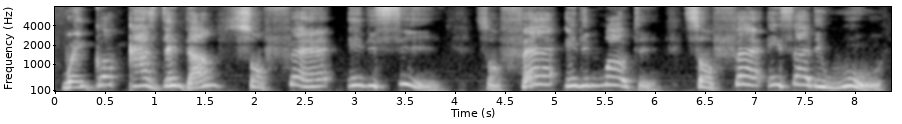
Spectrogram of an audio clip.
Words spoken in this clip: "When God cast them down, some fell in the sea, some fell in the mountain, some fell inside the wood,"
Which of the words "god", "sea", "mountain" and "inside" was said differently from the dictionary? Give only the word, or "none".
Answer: none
